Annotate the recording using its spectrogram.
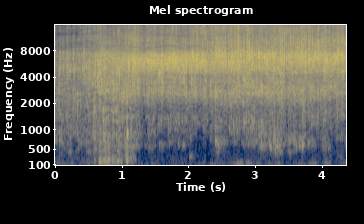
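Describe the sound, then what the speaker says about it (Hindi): Water is poured into a container while preparing a soda mixture, a continuous splashing trickle that builds quickly and holds steady, with no talking. "पानी डालते हैं"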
